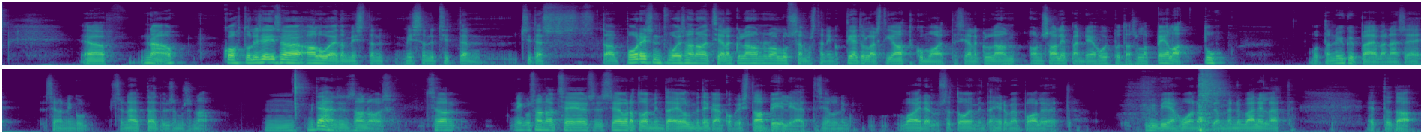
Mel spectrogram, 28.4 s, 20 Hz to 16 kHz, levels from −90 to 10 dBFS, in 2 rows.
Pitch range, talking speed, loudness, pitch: 90-110 Hz, 155 wpm, -25 LUFS, 95 Hz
